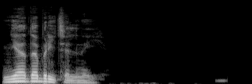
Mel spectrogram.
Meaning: unapproving, disapproving, disapprobatory
- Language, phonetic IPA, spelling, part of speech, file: Russian, [nʲɪədɐˈbrʲitʲɪlʲnɨj], неодобрительный, adjective, Ru-неодобрительный.ogg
